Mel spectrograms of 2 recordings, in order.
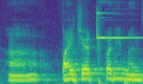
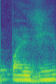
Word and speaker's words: Piaget: under constructivism comes learning, teaching & observation this theory of constructivism was propounded by Piaget pronounced as Pi-jet or Pi-zee we have different pronunciation and what Piaget has said is ..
